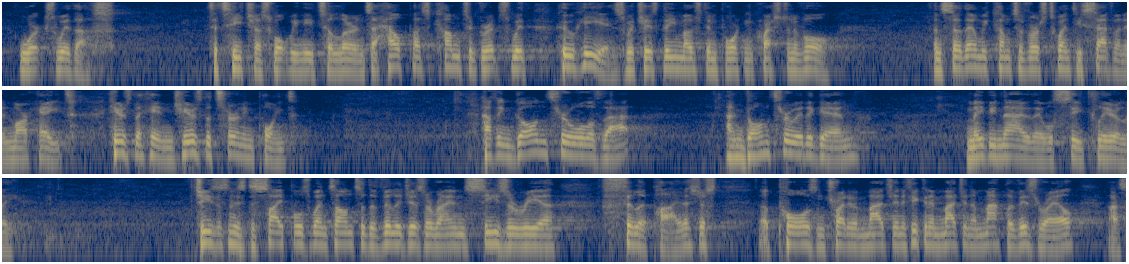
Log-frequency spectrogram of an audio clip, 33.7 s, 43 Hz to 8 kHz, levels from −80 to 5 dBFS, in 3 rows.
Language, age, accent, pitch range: English, 30-49, British, 120-140 Hz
